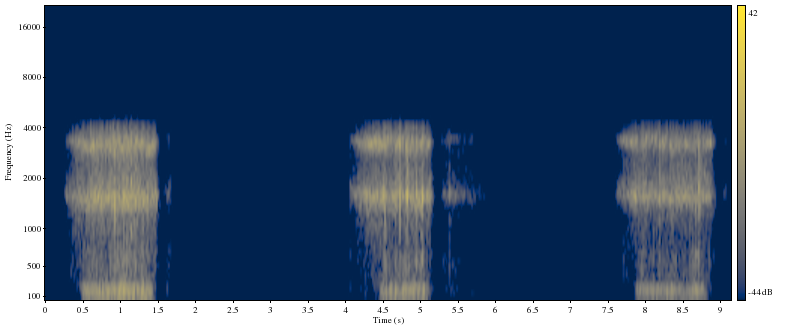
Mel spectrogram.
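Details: Three loud, rough snores on the in-breath, a few seconds apart with silence between; ordinary heavy snoring.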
